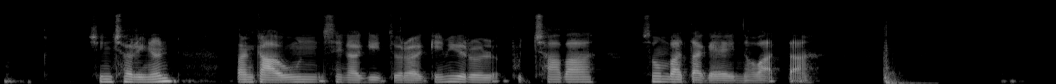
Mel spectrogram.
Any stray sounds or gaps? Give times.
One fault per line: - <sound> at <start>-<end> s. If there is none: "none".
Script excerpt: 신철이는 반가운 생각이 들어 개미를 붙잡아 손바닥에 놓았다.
- thud at 8.8-9.4 s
